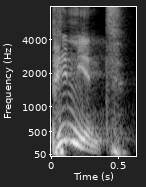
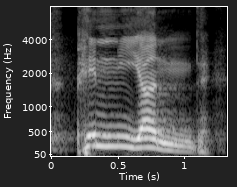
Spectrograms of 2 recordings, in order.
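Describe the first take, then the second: First: The word ends with a clipped t sound. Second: The word ends with a soft d sound. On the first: This copies the computer voice's pronunciation. The speaker calls it wrong. "She said pinioned. Like instead of turned, she said turnt" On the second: This is the expected pronunciation. The speaker calls it right. "She did not say pinioned"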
